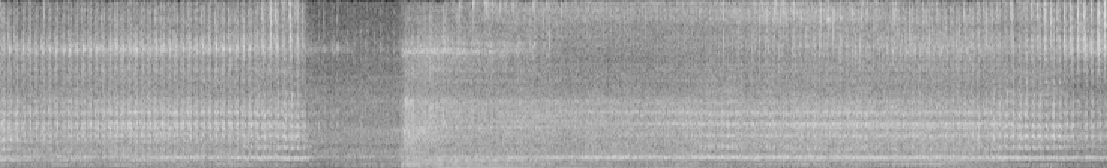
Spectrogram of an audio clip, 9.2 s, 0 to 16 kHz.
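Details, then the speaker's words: Milling machine cutting while building NT30/ISO30 arbor for 50mm face mill: steady low drone with harsh ringing chatter, rough noisy cut; owner unsure whether dull cutter or quill bearings, source unconfirmed. "anyway don't think that cut is real sharp either and you can hear that bit of noise in the I don't know whether it's just quill need to in the bearings I don't know"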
